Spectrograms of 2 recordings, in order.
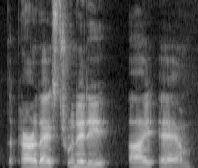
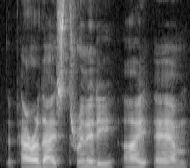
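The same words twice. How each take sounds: The two takes are said the same way.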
